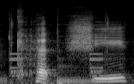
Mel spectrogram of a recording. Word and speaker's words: Cait Sith: Uh uh um uh uh actually, Death, it's pronounced Cat Sìth because it comes from a Celtic fairy creature.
